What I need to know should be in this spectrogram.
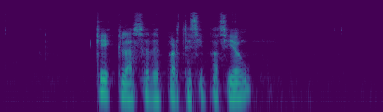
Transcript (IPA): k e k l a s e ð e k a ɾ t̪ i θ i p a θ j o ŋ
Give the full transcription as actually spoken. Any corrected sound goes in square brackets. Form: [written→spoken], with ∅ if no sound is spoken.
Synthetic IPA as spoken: k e k l a s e ð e [k→p] a ɾ t̪ i θ i p a θ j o ŋ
